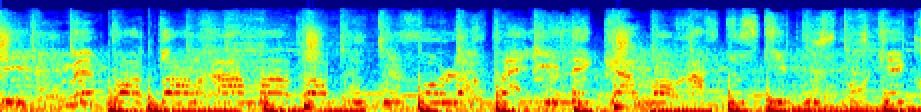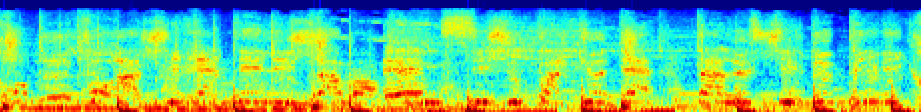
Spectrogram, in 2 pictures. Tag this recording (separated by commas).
Music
